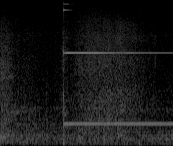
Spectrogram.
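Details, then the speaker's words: Weber test on a real person during a routine ear exam: a tuning fork struck once gives a clear, steady ringing tone that slowly fades. The patient then hears it in both ears but louder in the left. "Okay, so this is the Weber test. I'm just going to hit the tuning fork. Let me know if you hear it first on your right ear, your left ear, or both."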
